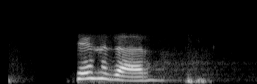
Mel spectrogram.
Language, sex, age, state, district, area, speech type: Hindi, female, 60+, Uttar Pradesh, Ayodhya, rural, conversation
